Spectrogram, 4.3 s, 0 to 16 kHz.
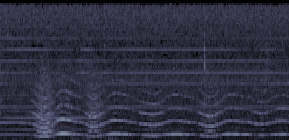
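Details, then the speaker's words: Minelab GPX 4500 detector, normal mode, gain about halfway, small gold ring at about 45 cm: clean wavering tone rising and dipping as the coil passes; normal target signal. "Now this is in normal mode. Oh God, there we go. Probably up at about 45 centimeters. Okay, small gold."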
